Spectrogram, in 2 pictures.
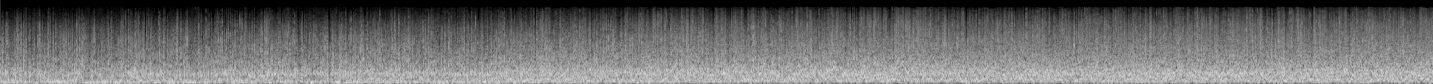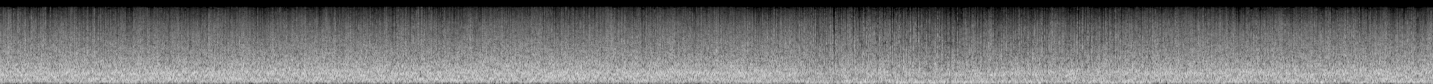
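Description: Onboard sound of a Peugeot racing prototype at speed: the engine running loud and steady, mixed with wind buffeting the microphone.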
